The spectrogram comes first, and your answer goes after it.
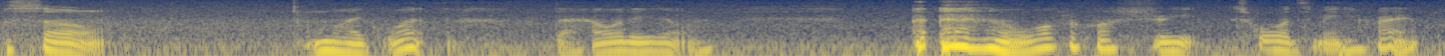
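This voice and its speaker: Woman, low voice, gravelly, soft-spoken, rambling, suspicious, noisy outdoor recording. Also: lively intonation, a little slow, pauses often. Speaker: vlogger. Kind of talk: casual rambling monologue.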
